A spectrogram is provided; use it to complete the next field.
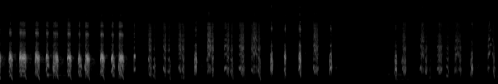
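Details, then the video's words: Chukar partridge, called chakor or keklik locally, giving a series of loud clucking notes about twice a second that grow sparser and quieter, then a short pause and a new burst of notes. "chakor Ki Awaz/ Chakor voice/ Hunter Chakor voice/ Desi Chakor voice/ Chukar voice/ keklik sesi."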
